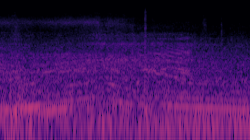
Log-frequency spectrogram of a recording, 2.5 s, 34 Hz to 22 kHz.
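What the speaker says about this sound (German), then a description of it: "ich fahre da gerade mit dem Cintura auf der Straße" A Cintura car driving along a street in GTA 5 gives a steady engine drone with road rumble, fairly faint and continuous throughout, with a faint voice in the mix.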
